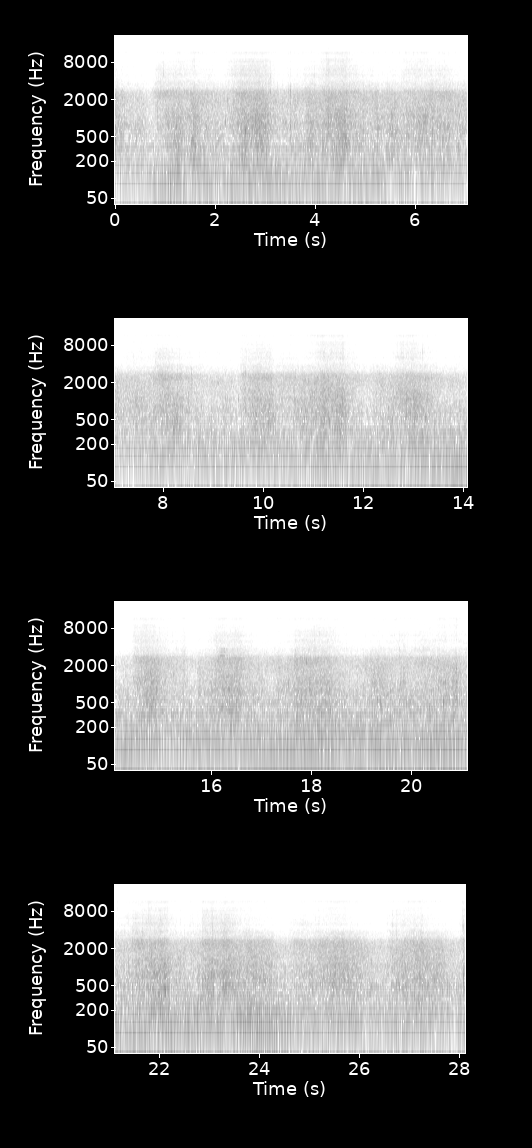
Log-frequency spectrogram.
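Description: Small lake waves lapping and washing against a pebbly shore, swelling every second or two, with wind blowing on the microphone.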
